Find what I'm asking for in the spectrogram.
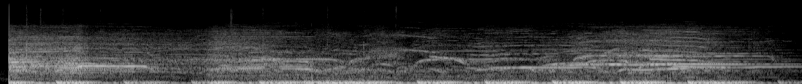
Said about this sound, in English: and even even though you couldn't see anything, this the crowd was just screaming, ready with anticipation.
